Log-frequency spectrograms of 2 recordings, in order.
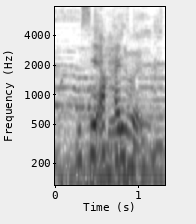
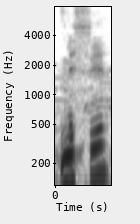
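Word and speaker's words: موسيقى حلوة: Musi'a halwe. Missi? Musi'a. Say mu. Musi'a halwe. Yeah.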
